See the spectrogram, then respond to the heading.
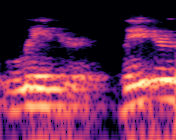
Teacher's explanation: give me a flap T here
